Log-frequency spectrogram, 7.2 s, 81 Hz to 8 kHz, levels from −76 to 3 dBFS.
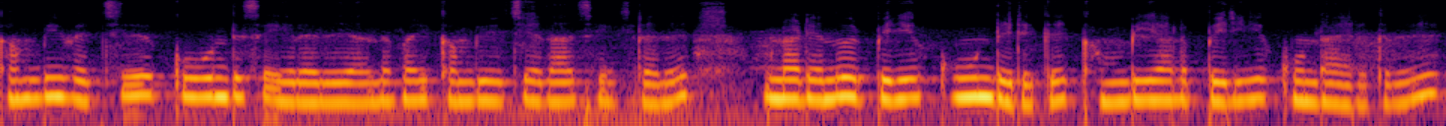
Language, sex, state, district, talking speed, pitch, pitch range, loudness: Tamil, female, Tamil Nadu, Kanyakumari, 165 wpm, 210 Hz, 200-225 Hz, -15 LUFS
